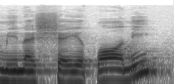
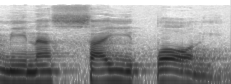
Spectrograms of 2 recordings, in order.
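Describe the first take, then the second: First: The middle consonant is an sh sound. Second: The middle consonant is a plain s sound. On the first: The speaker calls it right. "pastikan huruf shin juga dibaca dengan benar" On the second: The speaker calls it wrong. "jangan sampai dibaca"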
